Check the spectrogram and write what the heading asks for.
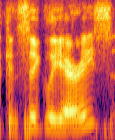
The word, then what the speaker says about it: consigliere: This is the premiere episode of the Consiglieres on, is that how you say it?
